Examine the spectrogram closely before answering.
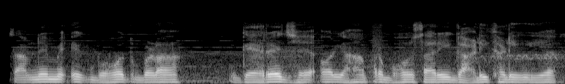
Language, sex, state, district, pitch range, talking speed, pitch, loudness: Hindi, male, Jharkhand, Palamu, 105-115 Hz, 170 wpm, 110 Hz, -17 LUFS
